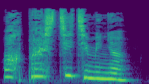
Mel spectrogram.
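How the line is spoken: Squeak. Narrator (Russian): пискнула Афродита

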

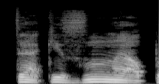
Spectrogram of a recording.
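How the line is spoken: Hissing. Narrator (Russian): прошипел я

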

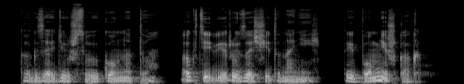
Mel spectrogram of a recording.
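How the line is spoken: Quiet question. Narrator (Russian): Тихо спросил Хаул

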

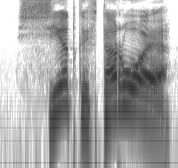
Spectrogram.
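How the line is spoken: Menacing bark. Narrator (Russian): грозно рявкнул

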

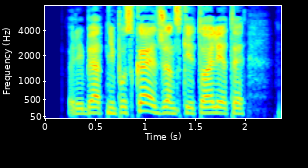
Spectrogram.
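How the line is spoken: Menacing. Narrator (Russian): грозно произнес Аттила

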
